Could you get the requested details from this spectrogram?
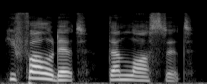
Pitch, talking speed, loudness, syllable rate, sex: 210 Hz, 175 wpm, -16 LUFS, 4.7 syllables/s, female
